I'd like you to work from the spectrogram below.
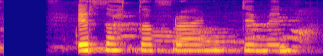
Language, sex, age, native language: Icelandic, female, 9, Icelandic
